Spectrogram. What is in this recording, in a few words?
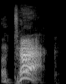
Attack, Soldier Male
